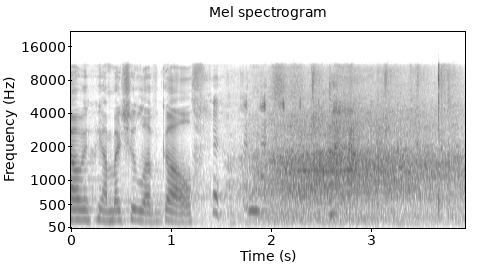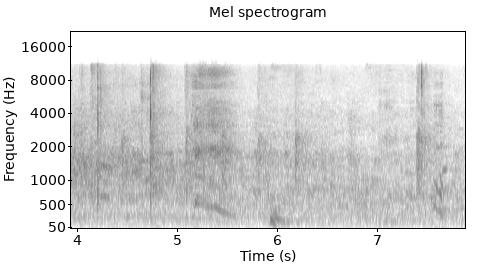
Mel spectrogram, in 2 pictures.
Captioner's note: laughter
